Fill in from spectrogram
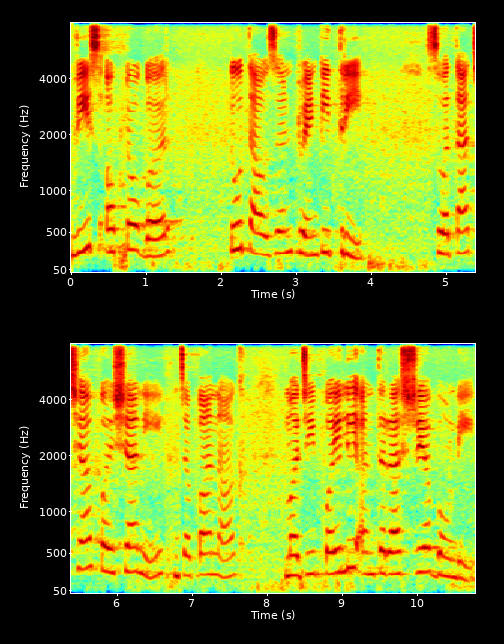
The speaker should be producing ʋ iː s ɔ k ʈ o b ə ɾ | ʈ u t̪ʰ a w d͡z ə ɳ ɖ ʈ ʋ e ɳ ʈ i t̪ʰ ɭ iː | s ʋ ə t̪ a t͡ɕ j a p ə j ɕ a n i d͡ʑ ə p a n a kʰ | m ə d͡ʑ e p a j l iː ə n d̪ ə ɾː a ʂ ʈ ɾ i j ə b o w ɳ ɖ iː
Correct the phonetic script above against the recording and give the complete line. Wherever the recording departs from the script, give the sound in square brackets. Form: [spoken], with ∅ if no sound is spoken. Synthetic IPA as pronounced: ʋ iː s ɔ k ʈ o b ə ɾ | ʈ u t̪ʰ a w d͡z ə ɳ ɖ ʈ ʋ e ɳ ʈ i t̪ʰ [ɾ] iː | s ʋ ə t̪ a t͡ɕ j a p ə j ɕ a n i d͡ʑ ə p a n a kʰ | m ə d͡ʑ [i] p [ə] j l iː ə n [t̪] ə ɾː a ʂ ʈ ɾ i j ə b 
